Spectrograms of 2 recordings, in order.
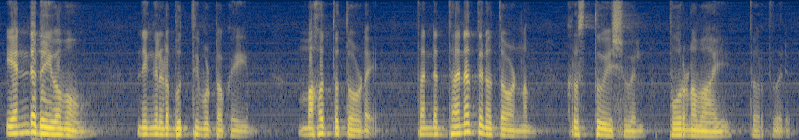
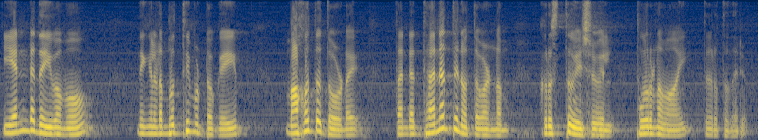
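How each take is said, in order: First: It is read evenly with no highlighted word. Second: One word is strongly emphasized.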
